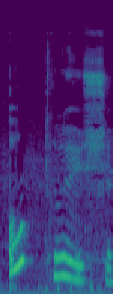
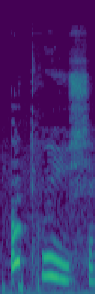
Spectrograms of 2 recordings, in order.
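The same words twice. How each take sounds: First: "autruche" with a clear break after "au"; split into syllables. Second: Said in the usual way. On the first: Shown as a demonstration. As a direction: separate the first syllable of "autruche". (« autruche » découpé en syllabes, au, puis truche) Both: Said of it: "dans la première syllabe".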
